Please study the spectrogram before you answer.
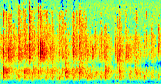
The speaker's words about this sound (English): Please give a big welcome and a round of applause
